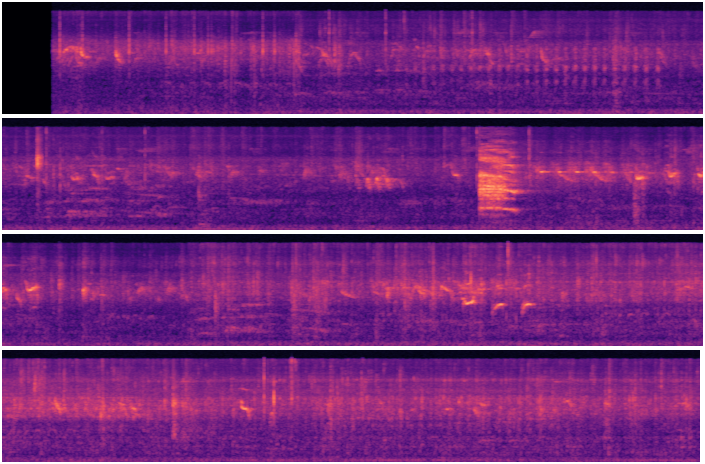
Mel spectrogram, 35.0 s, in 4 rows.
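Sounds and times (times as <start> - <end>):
birds chirping: 0.6 - 20.6.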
